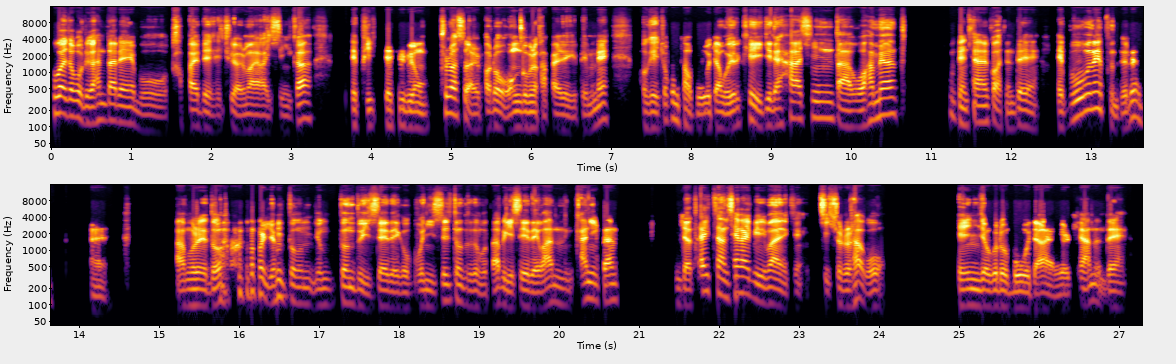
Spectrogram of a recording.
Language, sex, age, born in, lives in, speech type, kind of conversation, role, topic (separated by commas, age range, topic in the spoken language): Korean, male, 40-44, South Korea, South Korea, conversation, unstructured, none, 비상금이 없으면 어떤 상황이 가장 걱정되시나요?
